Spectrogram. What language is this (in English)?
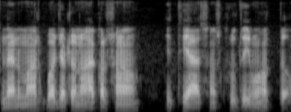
Odia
